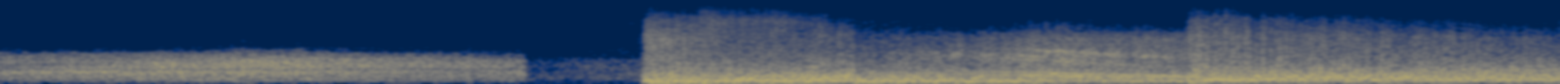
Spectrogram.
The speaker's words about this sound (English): Torpedo hit amidship, sir.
